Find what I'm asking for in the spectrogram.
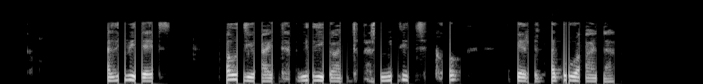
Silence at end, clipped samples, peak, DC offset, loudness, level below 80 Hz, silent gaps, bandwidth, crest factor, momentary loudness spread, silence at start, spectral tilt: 0.9 s; under 0.1%; 0 dBFS; under 0.1%; -17 LUFS; -48 dBFS; 1.86-1.92 s, 2.02-2.10 s, 2.21-2.26 s, 4.27-4.32 s, 4.79-4.84 s, 4.94-5.01 s, 5.12-5.17 s; 7.8 kHz; 18 dB; 11 LU; 1.1 s; -5.5 dB/octave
